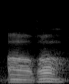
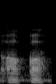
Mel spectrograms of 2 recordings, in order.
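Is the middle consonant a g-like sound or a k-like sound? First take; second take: g-like; k-like. First: The middle consonant is a voiced g-like sound. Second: The middle consonant is a voiceless k-like sound. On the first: This is how the word is spoken. "फ़ारसी में बोला जाता है उसे आगा" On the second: This is how the word is spelled. "लिखा जाता है आका"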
